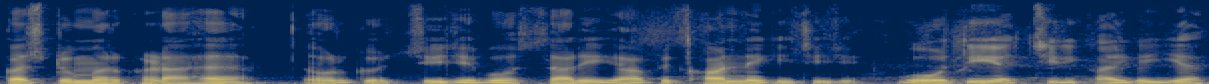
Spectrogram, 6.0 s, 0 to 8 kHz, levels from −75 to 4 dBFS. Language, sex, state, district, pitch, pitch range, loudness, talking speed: Hindi, male, Rajasthan, Jaipur, 95 Hz, 95-105 Hz, -18 LUFS, 190 wpm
